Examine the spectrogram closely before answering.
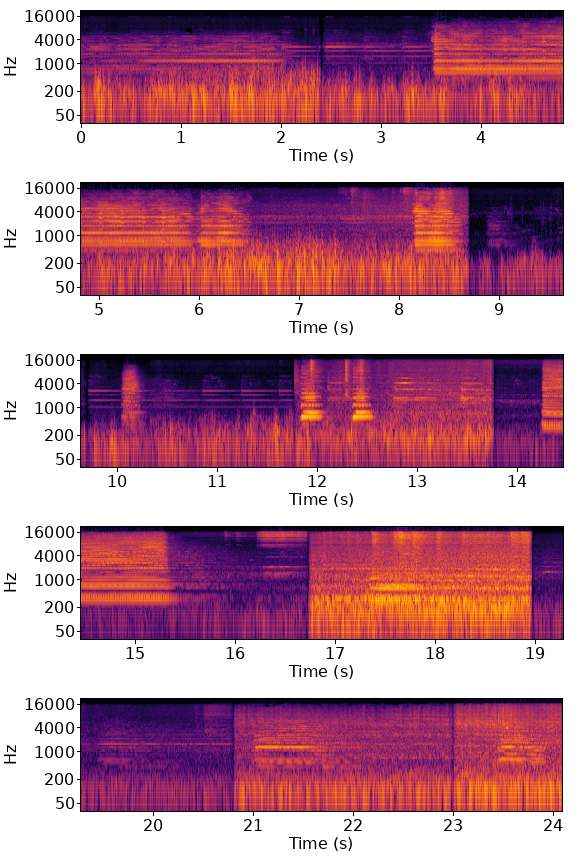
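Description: Train horns sounding in a run of separate blasts, long and short, each a chord of several tones, with the loudest long blast about two-thirds of the way through and two quick toots around the middle. Passing trains rumble beneath several of them.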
